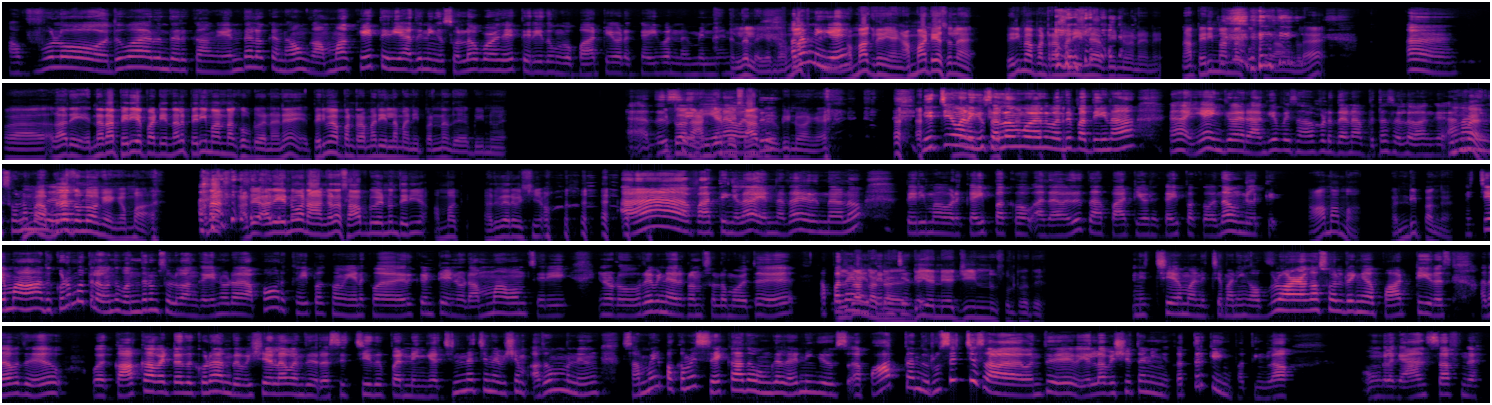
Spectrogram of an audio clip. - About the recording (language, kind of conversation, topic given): Tamil, podcast, உங்கள் தாத்தா அல்லது பாட்டியின் சமையல் குறிப்பைப் பற்றி உங்களுக்கு என்ன நினைவுகள் உள்ளன?
- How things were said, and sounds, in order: drawn out: "அவ்ளோ"; other background noise; static; laugh; tapping; laughing while speaking: "அது சரி. ஏன்னா வந்து நிச்சயமா … அப்பிடி தான் சொல்லுவாங்க"; laughing while speaking: "அங்கேயே போய் சாப்பிடு அப்பிடின்னுவாங்க. சின்ன வயசுல"; laugh; other noise; laughing while speaking: "உண்ம அப்பிடி தான் சொல்வாங்க எங்க … அது வேறு விஷயம்"; laugh; laughing while speaking: "ஆ பாத்தீங்களா, என்னதான் இருந்தாலும், பெரியம்மாவோட … பக்குவம் தான் உங்களுக்கு"; in English: "டி-என்-ஏ, ஜீன்னு"; in English: "ஹேண்ட்ஸ் ஆஃப்ங்க"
